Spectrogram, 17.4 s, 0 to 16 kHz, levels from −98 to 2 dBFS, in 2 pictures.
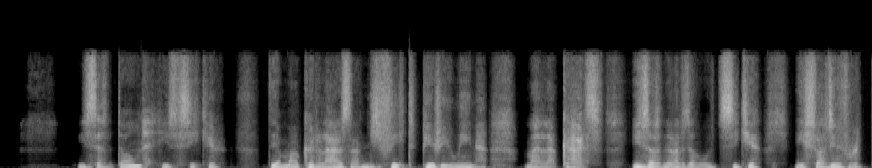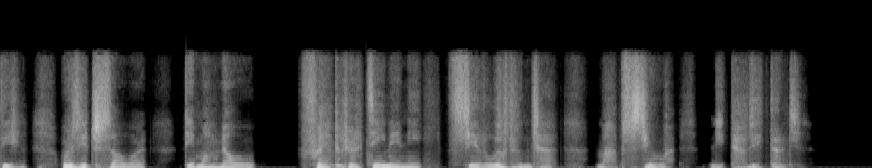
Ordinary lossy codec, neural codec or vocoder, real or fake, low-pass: AAC, 48 kbps; codec, 16 kHz in and 24 kHz out, 0.4 kbps, LongCat-Audio-Codec, four codebook decoder; fake; 10.8 kHz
